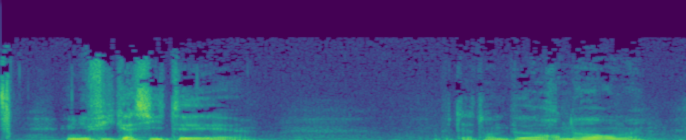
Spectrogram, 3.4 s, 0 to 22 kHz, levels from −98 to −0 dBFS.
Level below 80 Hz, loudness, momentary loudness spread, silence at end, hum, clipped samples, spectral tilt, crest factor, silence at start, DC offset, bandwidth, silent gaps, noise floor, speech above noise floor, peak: -46 dBFS; -22 LUFS; 16 LU; 0 s; none; under 0.1%; -4.5 dB/octave; 22 dB; 0 s; under 0.1%; 15.5 kHz; none; -47 dBFS; 24 dB; -2 dBFS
